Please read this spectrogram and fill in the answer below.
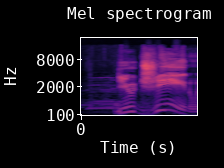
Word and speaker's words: Eugene: By the way, Eugene with the second syllable accented.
